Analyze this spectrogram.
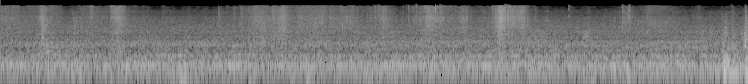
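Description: Steady low hum with scattered light rustles and clicks from a plastic bread bag being handled.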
